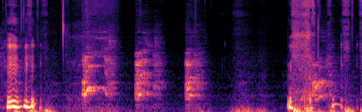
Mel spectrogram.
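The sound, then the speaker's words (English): A big dog barks loudly: a deep, booming bark opens, followed by a few quieter, whinier vocal bursts, then another heavy bark near the end. “Like, it's a big dog with a big bark.”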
